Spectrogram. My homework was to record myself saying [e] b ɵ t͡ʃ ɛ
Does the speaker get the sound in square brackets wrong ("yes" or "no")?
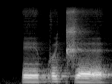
no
